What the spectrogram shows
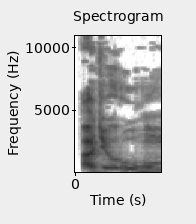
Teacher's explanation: جیم کے اوپر کلکلا کریں گے، را کو یہاں پہ پر پڑیں گے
